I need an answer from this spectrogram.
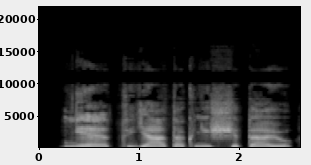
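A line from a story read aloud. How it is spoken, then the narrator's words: Dull voice. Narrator (Russian): тусклым голосом произнес Ник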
